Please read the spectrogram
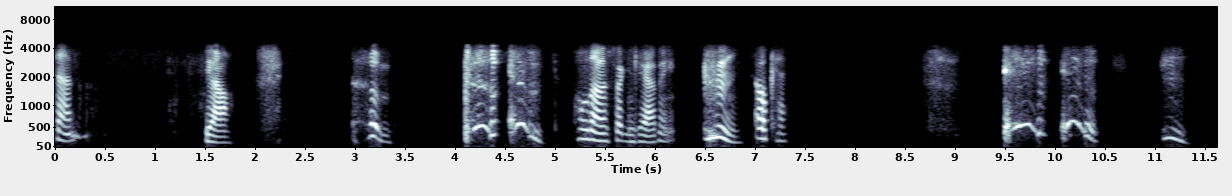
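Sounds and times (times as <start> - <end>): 
speech: 0.0 - 0.4, 1.5 - 2.3, 3.1 - 3.4, 4.2 - 7.4, 10.3 - 10.5, 11.1 - 11.4
person coughing after something went down the wrong pipe: 4.1 - 5.0, 9.5 - 10.5, 11.1 - 11.4.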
